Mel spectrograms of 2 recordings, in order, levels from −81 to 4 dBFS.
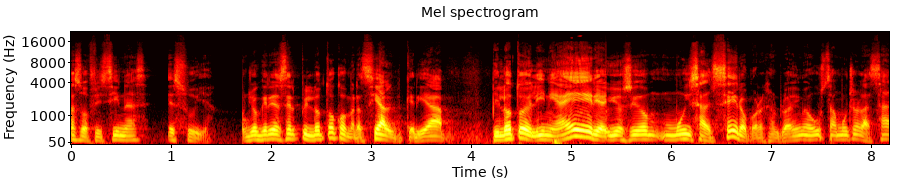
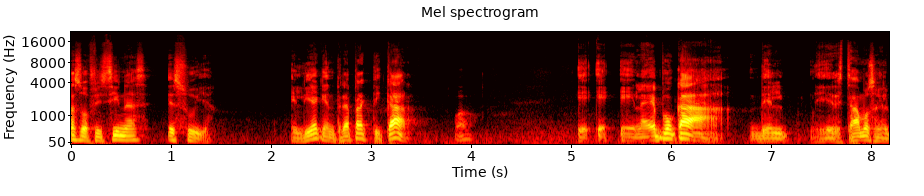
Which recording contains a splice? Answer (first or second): first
